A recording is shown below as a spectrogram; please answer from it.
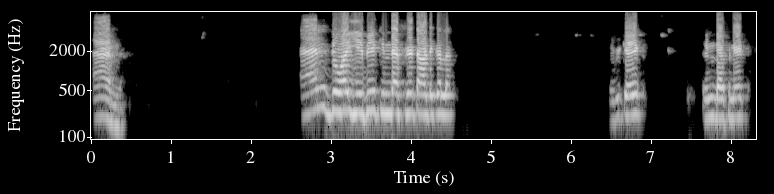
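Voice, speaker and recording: A young male teacher explains grammar at a board with a fairly high voice. He poses each question to the class and answers it himself, often saying a word twice for emphasis. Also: fairly even intonation, slow, long pauses, sharp tone, poor audio. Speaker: English teacher. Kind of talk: whiteboard grammar lesson.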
